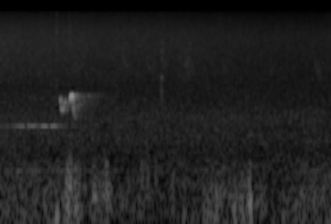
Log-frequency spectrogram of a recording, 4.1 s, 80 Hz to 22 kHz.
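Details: Two male Shiba Inu puppies, 36 days old, born 11 March 2018 and recorded 15 April 2018: a thin steady tone leads into one short, higher squeaky whine just before the first second, followed by soft rustling and low background rumble.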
